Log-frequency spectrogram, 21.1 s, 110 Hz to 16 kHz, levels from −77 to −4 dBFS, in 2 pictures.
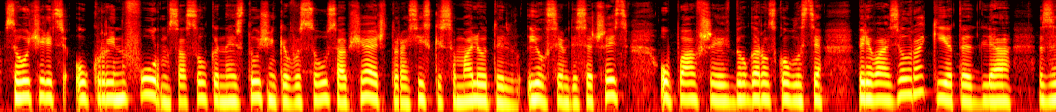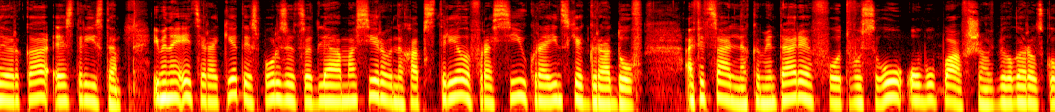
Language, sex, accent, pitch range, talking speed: Russian, female, native, 175-205 Hz, 120 wpm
